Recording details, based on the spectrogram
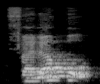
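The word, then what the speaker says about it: فلق: ada dicatatnya di bawah dijaga pengucapan tebal tipis pada khalaq dan Falaq nah dijaga Nah itu sudah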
